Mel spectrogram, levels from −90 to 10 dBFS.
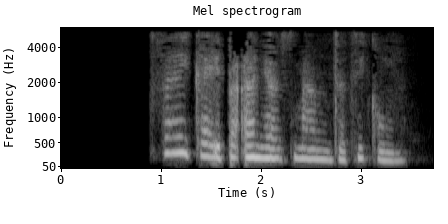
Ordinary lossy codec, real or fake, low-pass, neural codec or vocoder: MP3, 24 kbps; fake; 5.4 kHz; codec, 16 kHz, 1.1 kbps, Voila-Tokenizer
